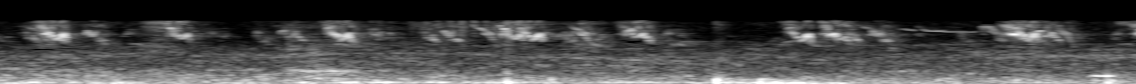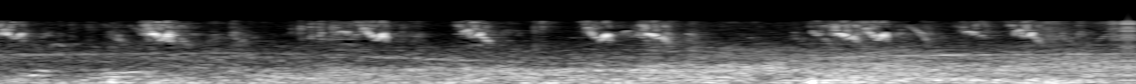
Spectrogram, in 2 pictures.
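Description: Birds chirping, short high chirps repeating a few times a second, over a low steady rumble, with a few soft thumps.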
